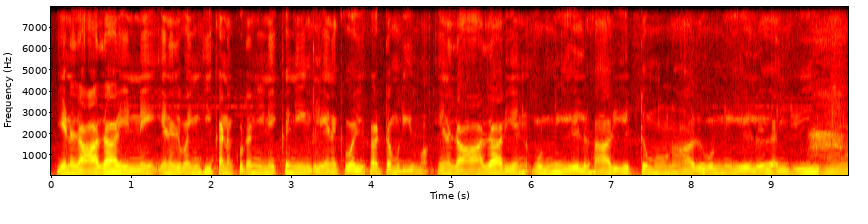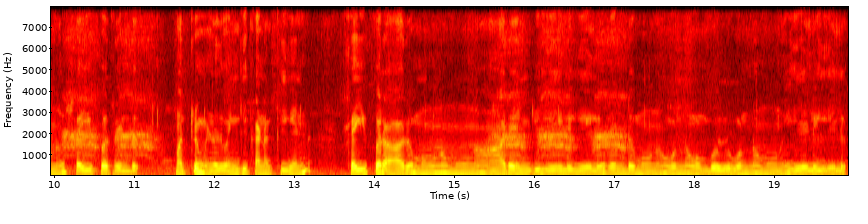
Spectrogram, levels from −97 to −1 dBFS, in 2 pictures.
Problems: constant background noise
